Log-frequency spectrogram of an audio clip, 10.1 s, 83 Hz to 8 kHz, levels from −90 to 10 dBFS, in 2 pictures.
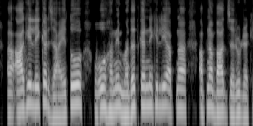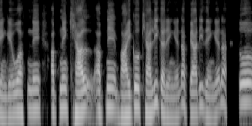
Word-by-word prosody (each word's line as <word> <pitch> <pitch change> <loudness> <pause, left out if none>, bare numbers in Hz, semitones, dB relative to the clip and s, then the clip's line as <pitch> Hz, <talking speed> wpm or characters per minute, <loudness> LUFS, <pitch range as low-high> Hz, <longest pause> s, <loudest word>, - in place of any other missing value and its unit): अ, - - -2
आगे 155 +6 +4
लेकर 175 +1 +2
जाएँ, 125 +1 -2
तो 185 0 +6 0.2
वो 160 +5 +3
हमें 160 +3 +2
मदद 155 +4 +2
करने 175 0 +1
के 175 - -2
लिए 175 +1 0
अपना 160 -1 +1 0.3
अपना 165 +2 +1
बात 140 -3 +3
ज़रूर 135 -1 -2
रखेंगे। 125 0 -5
वो 135 +3 0
अपने 155 +2 -3 0.2
अपने 160 +3 -1
ख़्याल 140 +2 +5 0.2
अपने 160 +3 -1
भाई 130 0 +2
को 170 - +5
ख़्याल 140 0 0
ही 195 - 0
करेंगे 125 -6 -4
ना 185 +6 -3
प्यार 140 +1 -2
ही 175 - -5
देंगे 130 +1 -6
ना। 200 - -3 0.3
तो 195 +1 +3
150 Hz, 190 wpm, -23 LUFS, 135-170 Hz, 0.3 s, तो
